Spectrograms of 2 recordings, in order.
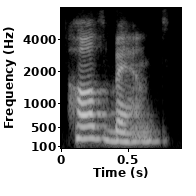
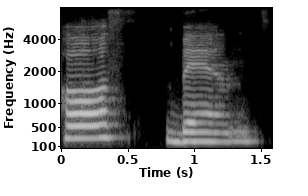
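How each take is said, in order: First: Husband as one word, HOS-bend; joined-up pronunciation demo. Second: Husband split slowly into HOS, bend; syllable-by-syllable pronunciation. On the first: Teacher repeating for a student, husband said whole. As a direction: run both syllables of husband together. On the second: Teacher showing how it is pronounced, husband in separate syllables. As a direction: break husband in two with a gap. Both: Shown as a demonstration. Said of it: "se va a pronunciar".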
